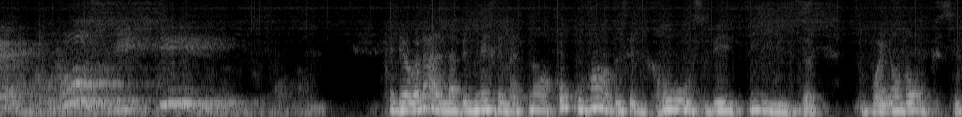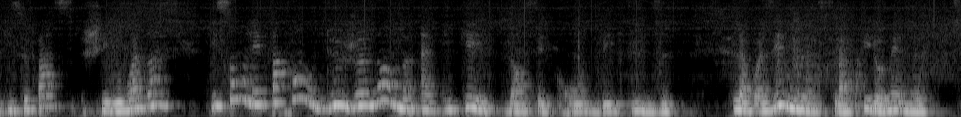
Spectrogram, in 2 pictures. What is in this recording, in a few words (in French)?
Theatre patois suite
